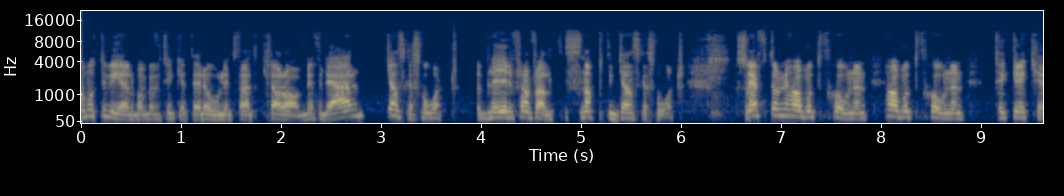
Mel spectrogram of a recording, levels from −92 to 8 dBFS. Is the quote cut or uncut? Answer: cut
